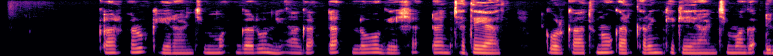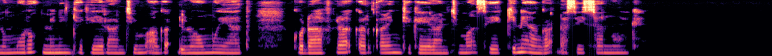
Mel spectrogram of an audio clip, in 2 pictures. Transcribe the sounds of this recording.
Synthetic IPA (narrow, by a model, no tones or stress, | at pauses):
kʼɐɾkʼɐɾʊkʰeːɾaːnt͡ʃɪmːɐɡɐɾʊnːɪɐɡɐɗɐloɡeːʃɐdɐnt͡ʃɐt̪ɛjaːt̪ɐ̥ | kɔɾkaːt̪ʊnoːkʼɐɾkʼɐɾɪŋkɛkeːɾaːnt͡ʃɪmɐɡɐɗɪnʊmɔɾɔmɪnɪŋkɛkeːɾaːnt͡ʃɪmːɐɐ̰ɡɐɗɪnoːmʊjaːt̪ɐ̥kɔd̪aːfɪɾaːkʼɐɾkʼɐɾɪŋkɛkeːɾaːnt͡ʃɪmaseːkːɪnɛɐɡɐɗɐsiːsɐnːʊŋkɛ̥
